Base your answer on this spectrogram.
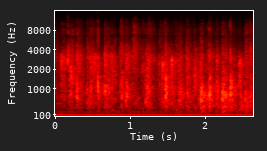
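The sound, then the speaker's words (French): Sustained applause from a group, many hands clapping in a dense, crackling patter at a fairly even level, with a low steady electrical hum running underneath. “On peut les applaudir hein, derrière.”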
